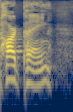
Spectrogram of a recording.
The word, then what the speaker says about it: Howard Payne: We pronounce it Hard Payne. That's how they say Howard in Texas.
